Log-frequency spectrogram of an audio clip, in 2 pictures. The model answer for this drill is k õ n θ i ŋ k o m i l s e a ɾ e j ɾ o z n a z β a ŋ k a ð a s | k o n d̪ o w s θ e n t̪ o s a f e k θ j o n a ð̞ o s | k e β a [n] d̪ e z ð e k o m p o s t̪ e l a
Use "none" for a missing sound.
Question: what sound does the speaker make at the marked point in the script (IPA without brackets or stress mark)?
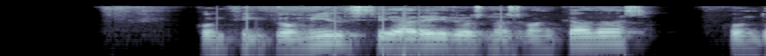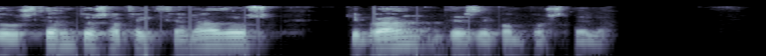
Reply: ŋ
